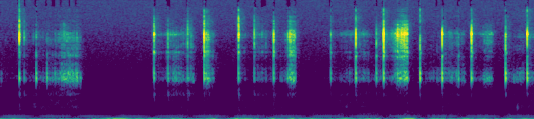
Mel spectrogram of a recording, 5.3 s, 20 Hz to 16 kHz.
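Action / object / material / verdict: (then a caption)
scrape / hollow metal microphone housing / metal / none. Long acrylic nails rapidly scratch back and forth across the top of a rectangular, hollow metal 3Dio microphone housing. The result is a series of quick, bright scraping strokes with short metallic ringing, over a steady low hum.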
